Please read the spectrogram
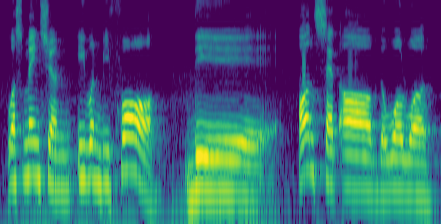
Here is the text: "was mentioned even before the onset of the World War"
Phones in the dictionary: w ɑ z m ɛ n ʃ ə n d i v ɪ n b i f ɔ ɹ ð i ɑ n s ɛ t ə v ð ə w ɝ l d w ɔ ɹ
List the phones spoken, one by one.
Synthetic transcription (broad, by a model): w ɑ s m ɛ n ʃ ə n i v ɪ n b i f ɔ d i ɑ n s ɛ t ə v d ə w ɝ l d w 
